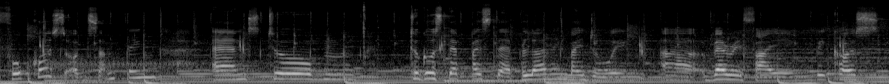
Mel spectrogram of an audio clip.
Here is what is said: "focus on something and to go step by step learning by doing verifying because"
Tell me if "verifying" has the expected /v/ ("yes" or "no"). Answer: yes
